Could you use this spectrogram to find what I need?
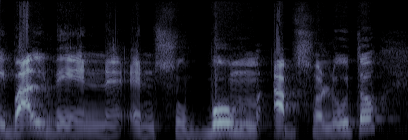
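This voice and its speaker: In a very clean recording with a silent background, a man with a fairly high voice speaks very slowly and with fairly even intonation. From Dominican Republic. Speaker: music journalist. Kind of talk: podcast interview answer.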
